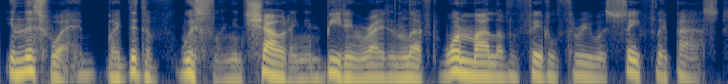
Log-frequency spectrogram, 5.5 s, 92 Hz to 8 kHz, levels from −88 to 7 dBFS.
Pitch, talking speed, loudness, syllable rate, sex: 135 Hz, 255 wpm, -22 LUFS, 6.2 syllables/s, male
